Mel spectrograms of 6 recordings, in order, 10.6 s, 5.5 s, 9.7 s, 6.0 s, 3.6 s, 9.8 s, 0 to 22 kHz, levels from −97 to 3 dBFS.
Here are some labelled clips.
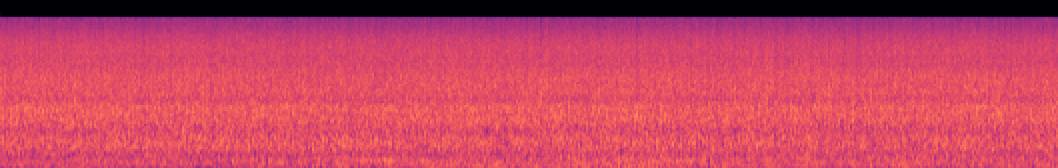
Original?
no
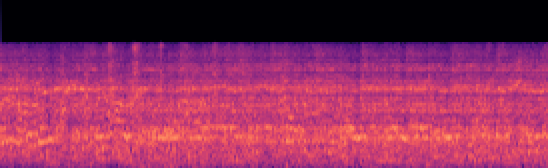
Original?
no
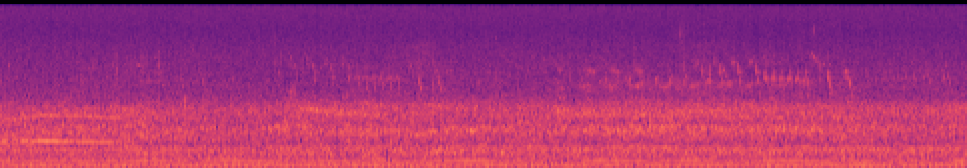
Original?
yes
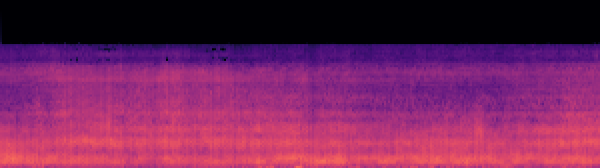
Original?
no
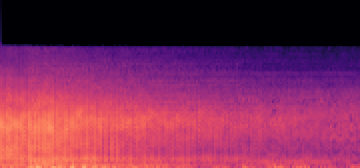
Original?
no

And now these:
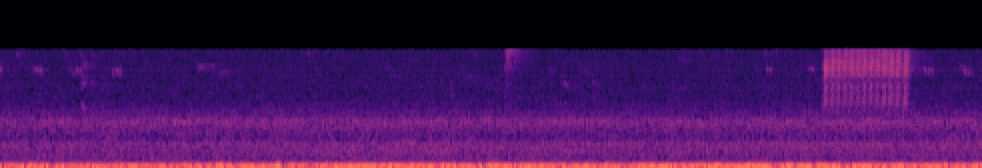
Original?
no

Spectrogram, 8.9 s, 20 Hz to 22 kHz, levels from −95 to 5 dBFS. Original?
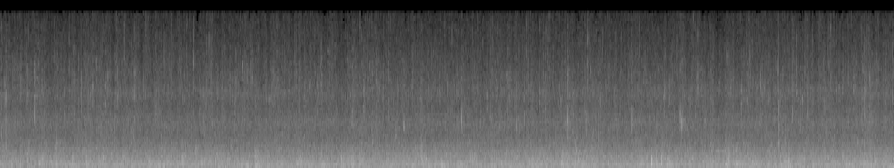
yes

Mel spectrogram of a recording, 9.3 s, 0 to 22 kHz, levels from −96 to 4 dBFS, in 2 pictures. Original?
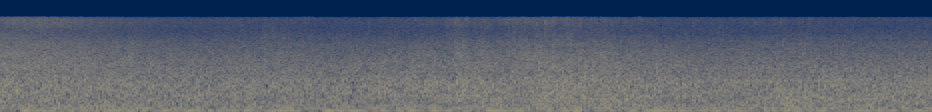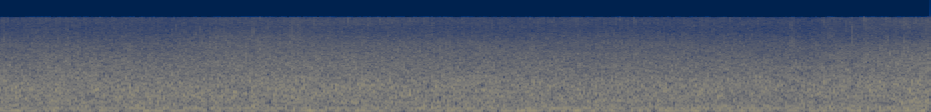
yes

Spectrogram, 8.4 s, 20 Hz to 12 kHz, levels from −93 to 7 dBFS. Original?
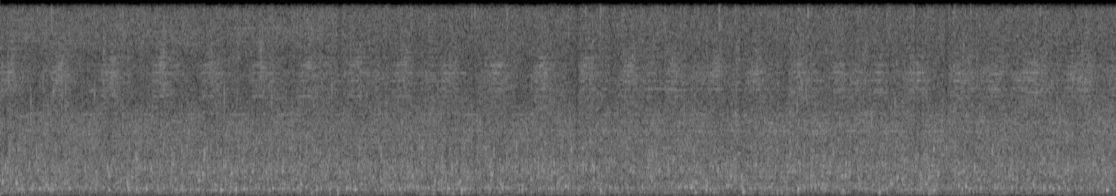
yes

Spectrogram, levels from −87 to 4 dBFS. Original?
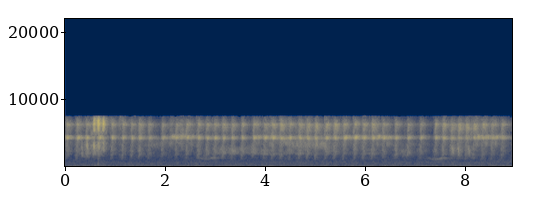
no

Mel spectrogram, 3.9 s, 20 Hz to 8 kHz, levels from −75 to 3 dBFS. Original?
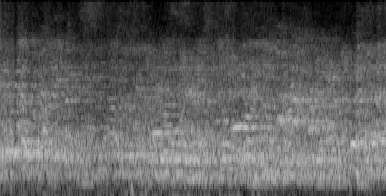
yes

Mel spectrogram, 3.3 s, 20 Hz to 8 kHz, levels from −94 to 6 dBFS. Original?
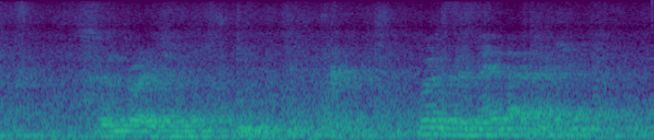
yes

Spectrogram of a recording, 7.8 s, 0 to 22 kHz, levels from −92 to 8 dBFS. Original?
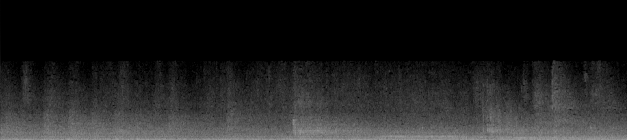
yes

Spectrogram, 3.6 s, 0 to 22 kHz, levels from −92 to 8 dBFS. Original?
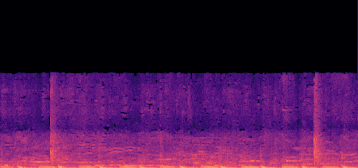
yes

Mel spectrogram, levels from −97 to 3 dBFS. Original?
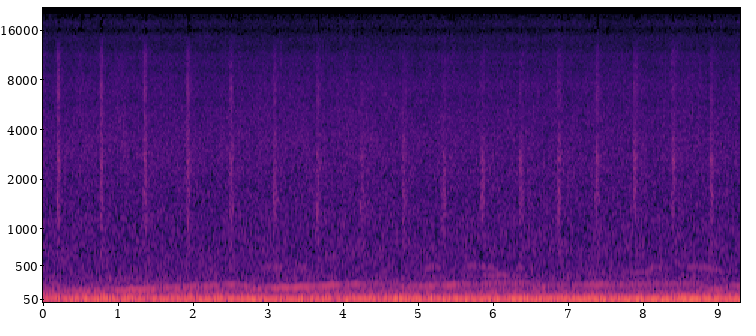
no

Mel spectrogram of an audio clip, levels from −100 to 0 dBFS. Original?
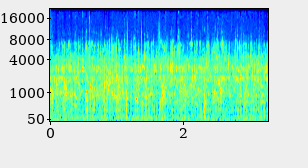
yes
